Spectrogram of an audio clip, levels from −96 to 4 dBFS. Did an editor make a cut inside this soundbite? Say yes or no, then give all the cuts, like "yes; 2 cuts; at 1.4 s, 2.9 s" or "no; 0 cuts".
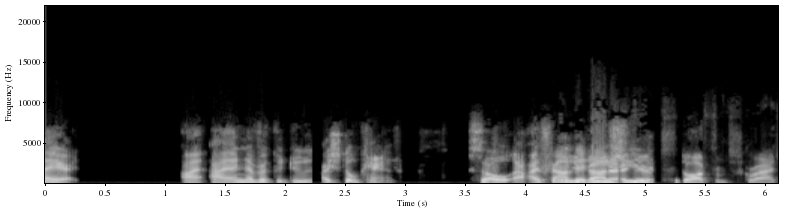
yes; 1 cut; at 2.2 s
